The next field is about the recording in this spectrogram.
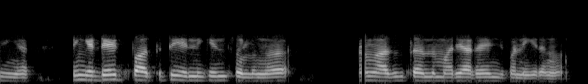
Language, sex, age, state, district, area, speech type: Tamil, female, 60+, Tamil Nadu, Vellore, rural, conversation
